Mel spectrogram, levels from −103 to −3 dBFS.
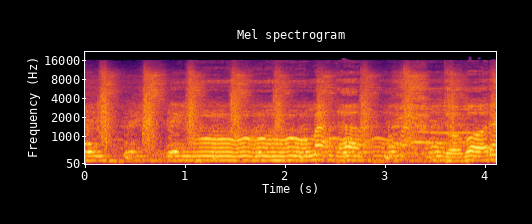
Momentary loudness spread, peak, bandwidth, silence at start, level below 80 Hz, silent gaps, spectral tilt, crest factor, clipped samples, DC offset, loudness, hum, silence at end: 5 LU; 0 dBFS; 16.5 kHz; 0 s; -56 dBFS; none; -4.5 dB/octave; 14 dB; under 0.1%; under 0.1%; -14 LUFS; none; 0 s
